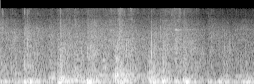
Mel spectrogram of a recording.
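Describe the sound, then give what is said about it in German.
Quick, irregular footsteps patter and thud across a floor as several girls run slow warm-up laps on hobby horses, a loose trotting rhythm with light taps, with faint background chatter. “Dann könnt ihr erst noch ein bisschen bummelig eine Runde für euch rumreiten, wie ihr wollt.”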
